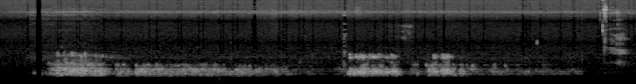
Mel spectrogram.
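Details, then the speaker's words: Low, snoring, rumbling musical breath sounds across two long breaths as air passes over mucus-like secretions, from an auscultation teaching demonstration; resembles wheezing, may clear with coughing: rhonchi. "when the air passes over an area where there's mucous iike secretions we're going to hear something called rhonchi"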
